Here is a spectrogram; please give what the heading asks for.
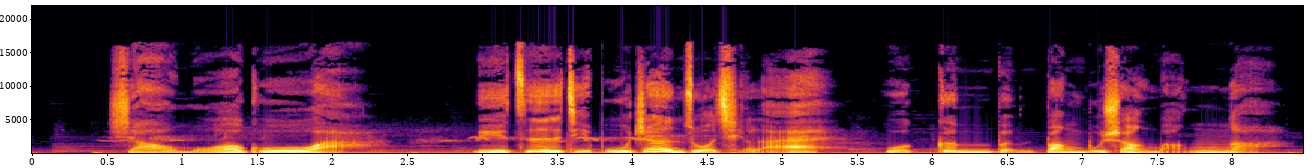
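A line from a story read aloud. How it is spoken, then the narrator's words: Gentle. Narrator (Chinese): 柳树温柔地说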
